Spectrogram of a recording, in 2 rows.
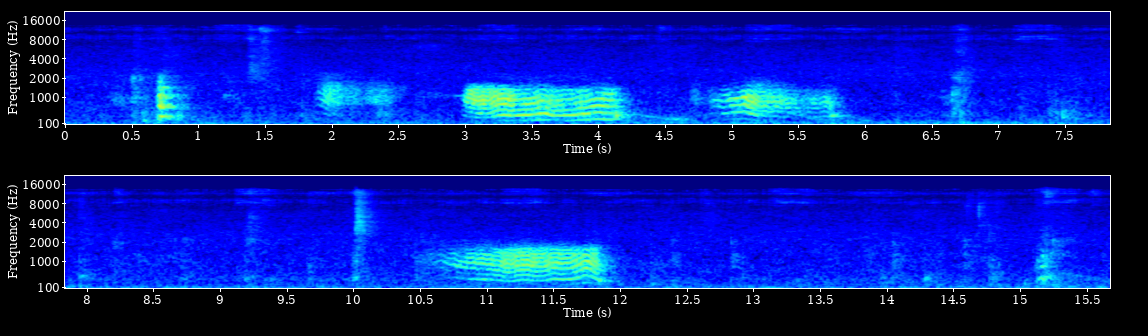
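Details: Newborn Labrador Retriever pups, five days old, five males and three females from mother Belle, born October 15, 2023: drawn-out wavering whines, one after another, plus a longer rising-and-falling cry later, with light rustles between.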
